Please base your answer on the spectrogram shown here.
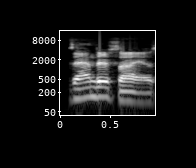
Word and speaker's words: Xander Zayas: Xander Zayas, yep.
